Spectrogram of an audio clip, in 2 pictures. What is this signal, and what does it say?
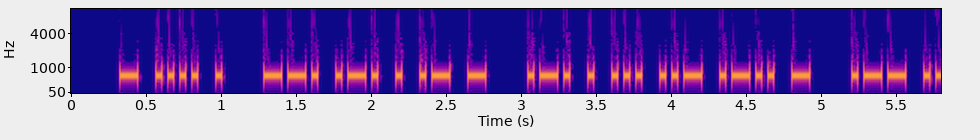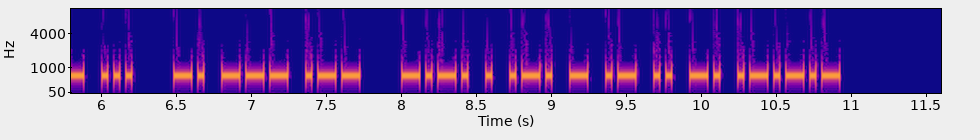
Morse code, heard as a keyed tone, about 28 wpm, 700 Hz. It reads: THE GREAT RESULT WAS NOW CERTAIN.
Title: Sentences from Top 1000 Words - Review Part 5 - 30wpm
